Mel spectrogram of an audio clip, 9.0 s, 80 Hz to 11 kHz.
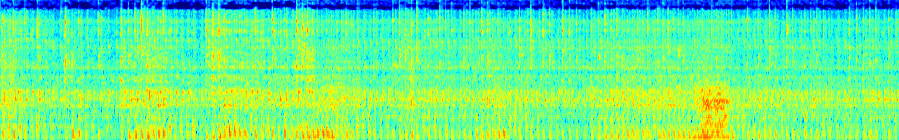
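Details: Briggs & Stratton vertical lawnmower engine converted to horizontal with oil splasher, first run; revived from no compression by lapping and adjusting valves to only 60 PSI. Small single stumbles and surges unevenly, firing irregularly, then steadies a little; rough running from low compression. Carburetor leaks fuel.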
